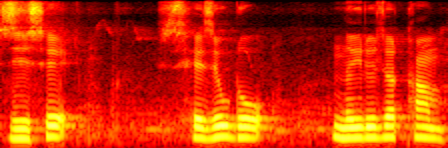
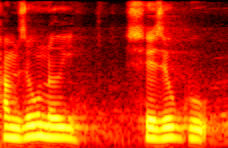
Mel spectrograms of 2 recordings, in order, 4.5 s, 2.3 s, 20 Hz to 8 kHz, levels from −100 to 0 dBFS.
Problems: low volume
